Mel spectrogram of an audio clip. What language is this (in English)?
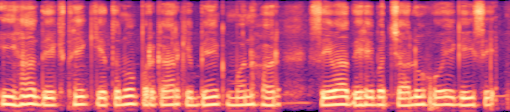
Chhattisgarhi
